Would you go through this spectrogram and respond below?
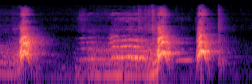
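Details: Fox Terrier barking at the television; one sharp bark, a pause, then a low background hum with faint tones before two more abrupt barks close together.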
